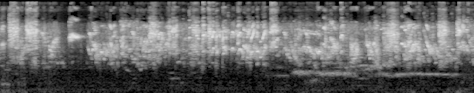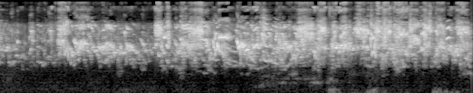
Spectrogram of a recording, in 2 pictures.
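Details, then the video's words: A group of colourful budgies chatters while feeding: quick, buzzy chirps and trills tumble over one another without a break for almost ten seconds. "Colourful Budgies Chirping Sounds"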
